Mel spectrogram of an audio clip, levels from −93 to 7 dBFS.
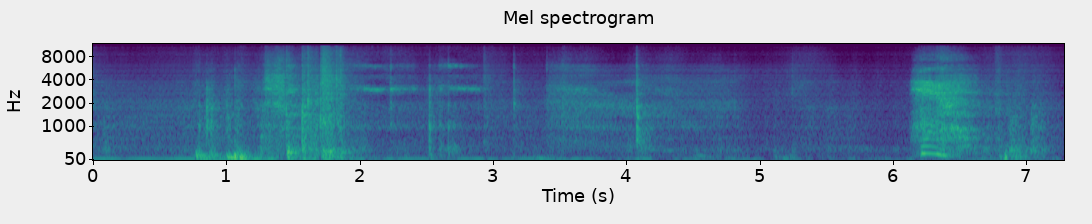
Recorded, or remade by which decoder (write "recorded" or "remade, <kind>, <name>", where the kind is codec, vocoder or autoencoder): remade, autoencoder, DAC-VAE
